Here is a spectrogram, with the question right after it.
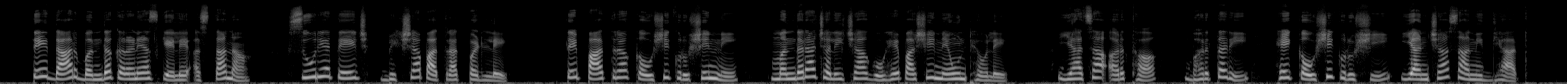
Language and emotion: Marathi, neutral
